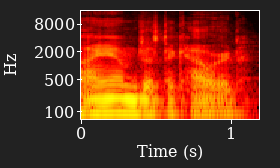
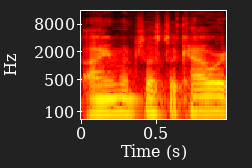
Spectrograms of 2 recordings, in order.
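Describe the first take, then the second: First: The verb am is said in full with stress. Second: The verb is contracted and unstressed.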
